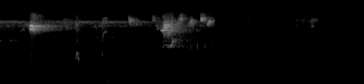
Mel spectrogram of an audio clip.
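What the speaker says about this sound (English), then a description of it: "we picked up the Zapata sparrow, nice yellow chest, brown cap, white throat, and he sings this way" A Zapata sparrow in Cuba sings a thin, high chattering phrase of quick chirps and buzzy notes, fairly close, followed by a few faint trailing calls.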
